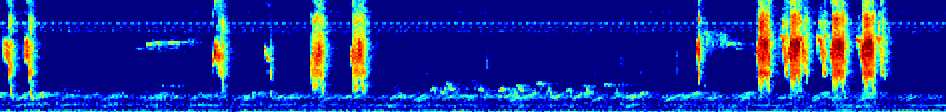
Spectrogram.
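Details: A blue-crowned hanging parrot gives a few isolated sharp high chirps, a long pause, then a burst of four shrill notes; cap, kiak and crap call types over a quiet hum.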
